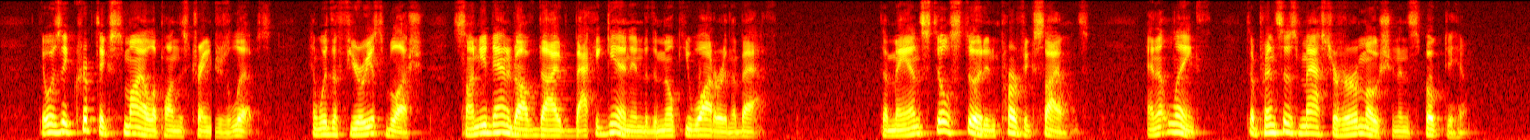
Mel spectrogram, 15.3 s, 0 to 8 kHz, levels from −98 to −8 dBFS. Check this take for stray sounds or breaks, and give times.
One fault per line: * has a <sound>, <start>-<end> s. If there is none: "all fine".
* has a dropout, 2.1-2.2 s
